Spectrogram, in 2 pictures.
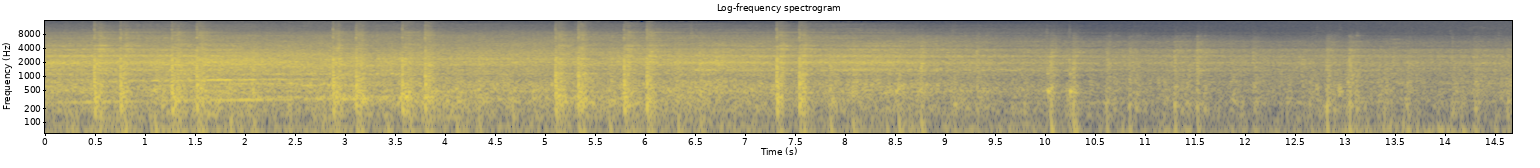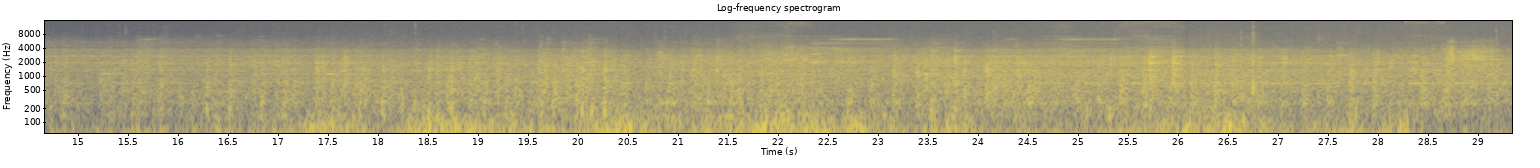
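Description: E653 series electric multiple-unit express pulling out and accelerating. Its traction motors whine, rising in pitch at the start, and the wheels clack rapidly over rail joints, the clacks thinning out as the train draws away. A low rumble swells in the second half.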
